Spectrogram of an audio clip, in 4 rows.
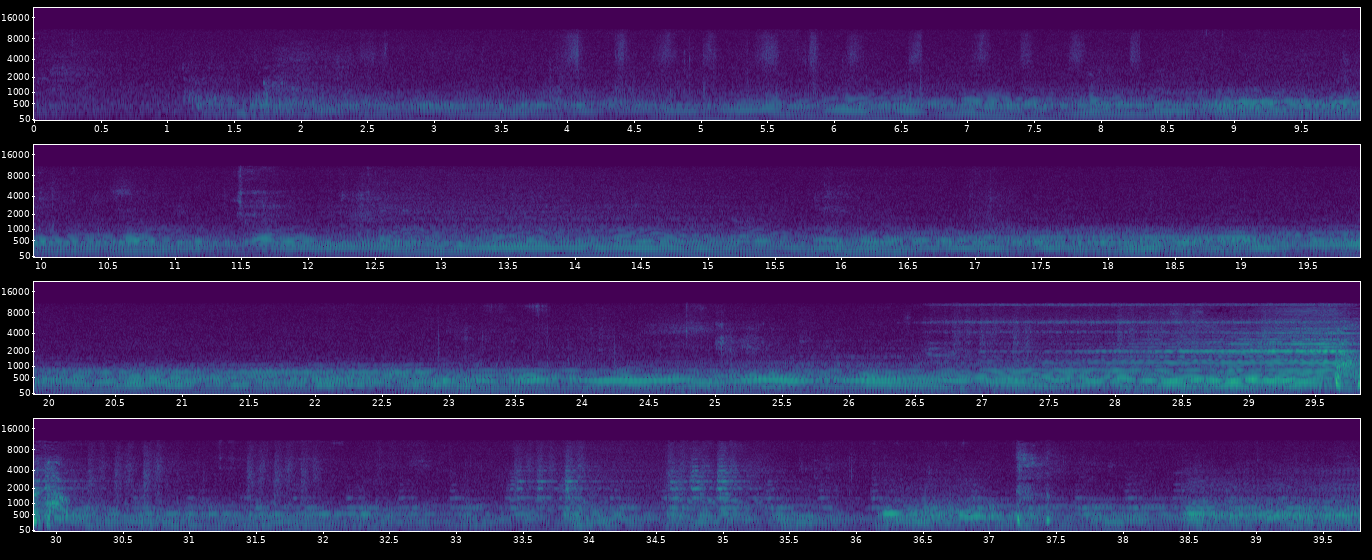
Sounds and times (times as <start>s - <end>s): Orchestra: 1.1s - 39.7s.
